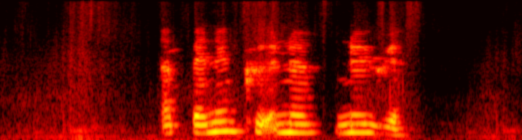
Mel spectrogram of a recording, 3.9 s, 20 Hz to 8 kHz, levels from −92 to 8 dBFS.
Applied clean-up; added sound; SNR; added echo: neural separator model SepFormer DNS4.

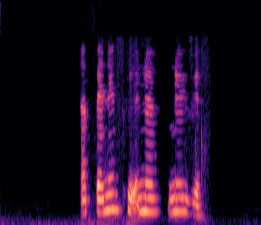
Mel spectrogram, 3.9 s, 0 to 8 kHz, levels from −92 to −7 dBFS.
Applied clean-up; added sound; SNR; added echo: neural mask model DeepFilterNet 3.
